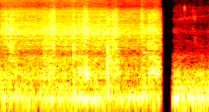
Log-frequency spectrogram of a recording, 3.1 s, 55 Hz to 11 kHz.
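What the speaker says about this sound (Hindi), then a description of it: "अभी जो हमने दूसरे मसाले का पेस्ट तैयार किया था ये इसमें डाल देंगे। 2 मिनट के लिए इसकी बुनाई कर लेंगे।" Masala paste stir-frying in ghee for Lahori beef paya, a steady loud sizzle with scraping stirs, cut off by a brief silence before the frying resumes.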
